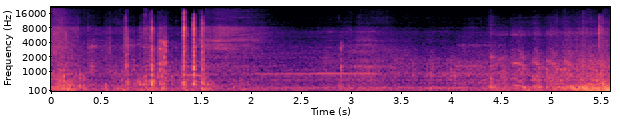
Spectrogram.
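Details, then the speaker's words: Opel 1.9 diesel that would not start cold in frost, after the fuse block was replaced and the car sat outside to cool: the starter whirs briefly and the engine catches into a steady clattery idle; normal cold start. "Оп, все запускається."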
